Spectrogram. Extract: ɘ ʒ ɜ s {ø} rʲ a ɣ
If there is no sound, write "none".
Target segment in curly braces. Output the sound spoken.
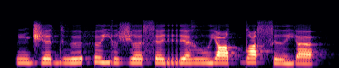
ɛ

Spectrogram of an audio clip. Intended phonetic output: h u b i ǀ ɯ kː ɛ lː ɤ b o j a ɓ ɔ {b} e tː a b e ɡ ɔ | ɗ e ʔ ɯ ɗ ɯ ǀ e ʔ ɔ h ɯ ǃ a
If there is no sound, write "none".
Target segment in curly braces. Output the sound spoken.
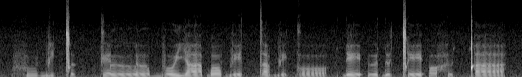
b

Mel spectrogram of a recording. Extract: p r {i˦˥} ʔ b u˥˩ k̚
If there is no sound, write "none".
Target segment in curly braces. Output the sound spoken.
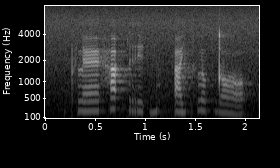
i˨˩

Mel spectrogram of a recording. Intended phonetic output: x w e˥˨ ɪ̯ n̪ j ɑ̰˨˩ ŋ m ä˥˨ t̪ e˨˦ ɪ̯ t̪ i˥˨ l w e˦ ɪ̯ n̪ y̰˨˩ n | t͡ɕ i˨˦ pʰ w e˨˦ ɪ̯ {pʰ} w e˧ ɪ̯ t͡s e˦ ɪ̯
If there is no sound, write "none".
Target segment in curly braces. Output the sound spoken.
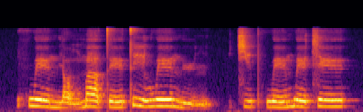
m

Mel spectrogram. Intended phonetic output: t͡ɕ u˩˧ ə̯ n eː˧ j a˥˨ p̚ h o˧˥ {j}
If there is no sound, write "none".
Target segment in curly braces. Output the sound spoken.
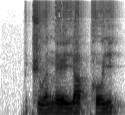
j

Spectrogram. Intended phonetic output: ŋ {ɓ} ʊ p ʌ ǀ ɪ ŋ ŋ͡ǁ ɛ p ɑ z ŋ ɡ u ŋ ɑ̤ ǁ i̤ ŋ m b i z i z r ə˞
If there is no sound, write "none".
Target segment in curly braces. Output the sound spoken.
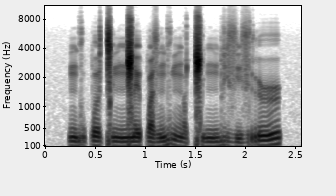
ɡ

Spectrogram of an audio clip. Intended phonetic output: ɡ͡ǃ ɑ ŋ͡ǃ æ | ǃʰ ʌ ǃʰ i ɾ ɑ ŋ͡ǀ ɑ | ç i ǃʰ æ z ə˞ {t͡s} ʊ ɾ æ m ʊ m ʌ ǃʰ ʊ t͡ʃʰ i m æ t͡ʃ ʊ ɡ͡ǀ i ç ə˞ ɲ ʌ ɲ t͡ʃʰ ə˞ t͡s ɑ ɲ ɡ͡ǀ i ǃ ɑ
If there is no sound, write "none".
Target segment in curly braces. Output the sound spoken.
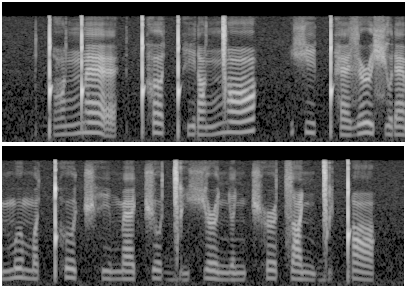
ɕ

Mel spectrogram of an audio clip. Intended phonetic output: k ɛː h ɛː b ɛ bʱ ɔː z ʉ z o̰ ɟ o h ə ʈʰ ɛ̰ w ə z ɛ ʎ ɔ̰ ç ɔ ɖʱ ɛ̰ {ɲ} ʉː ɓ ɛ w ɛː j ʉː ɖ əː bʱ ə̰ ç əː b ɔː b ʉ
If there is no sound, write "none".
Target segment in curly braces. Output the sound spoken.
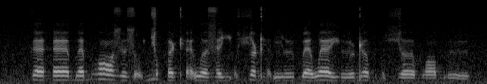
ɲ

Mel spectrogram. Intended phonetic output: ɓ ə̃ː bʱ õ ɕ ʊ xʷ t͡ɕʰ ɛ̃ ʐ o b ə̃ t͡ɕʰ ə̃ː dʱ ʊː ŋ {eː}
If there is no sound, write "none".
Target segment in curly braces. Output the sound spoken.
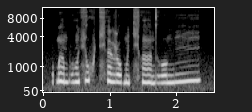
iː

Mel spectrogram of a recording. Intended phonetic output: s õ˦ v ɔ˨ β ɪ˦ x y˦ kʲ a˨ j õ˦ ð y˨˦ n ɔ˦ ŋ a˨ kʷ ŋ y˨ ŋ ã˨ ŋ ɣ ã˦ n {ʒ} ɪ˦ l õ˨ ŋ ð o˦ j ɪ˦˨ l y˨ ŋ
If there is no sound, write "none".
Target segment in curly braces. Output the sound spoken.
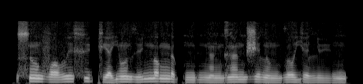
ʒ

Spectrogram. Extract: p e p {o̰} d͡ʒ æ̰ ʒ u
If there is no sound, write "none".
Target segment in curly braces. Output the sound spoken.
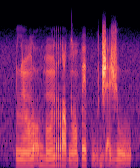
ṵ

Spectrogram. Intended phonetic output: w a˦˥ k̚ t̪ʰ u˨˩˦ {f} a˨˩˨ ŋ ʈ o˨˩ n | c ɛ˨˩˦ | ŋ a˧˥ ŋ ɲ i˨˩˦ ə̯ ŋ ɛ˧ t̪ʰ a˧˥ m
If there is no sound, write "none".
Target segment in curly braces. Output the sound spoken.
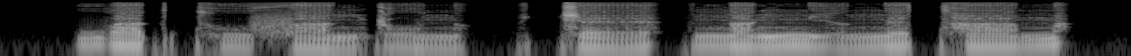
f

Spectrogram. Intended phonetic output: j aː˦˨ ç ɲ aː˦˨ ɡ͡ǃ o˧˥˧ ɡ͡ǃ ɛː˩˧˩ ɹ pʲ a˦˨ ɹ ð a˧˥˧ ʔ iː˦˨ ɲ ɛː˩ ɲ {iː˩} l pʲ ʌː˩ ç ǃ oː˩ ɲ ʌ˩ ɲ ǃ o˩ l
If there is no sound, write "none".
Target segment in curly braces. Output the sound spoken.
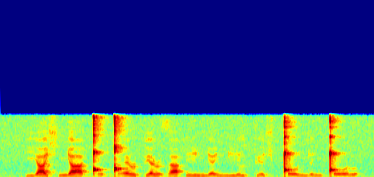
iː˩˧˩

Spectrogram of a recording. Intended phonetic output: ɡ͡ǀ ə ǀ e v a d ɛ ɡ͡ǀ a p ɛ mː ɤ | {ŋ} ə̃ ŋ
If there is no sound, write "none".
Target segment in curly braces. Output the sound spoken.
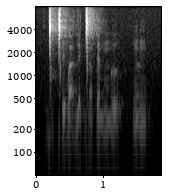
ŋ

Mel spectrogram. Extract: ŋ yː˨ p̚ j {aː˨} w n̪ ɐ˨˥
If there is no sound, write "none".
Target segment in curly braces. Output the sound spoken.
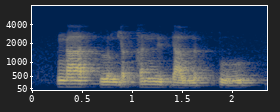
aː˨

